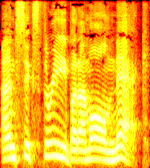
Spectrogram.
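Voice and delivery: ordinary talk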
